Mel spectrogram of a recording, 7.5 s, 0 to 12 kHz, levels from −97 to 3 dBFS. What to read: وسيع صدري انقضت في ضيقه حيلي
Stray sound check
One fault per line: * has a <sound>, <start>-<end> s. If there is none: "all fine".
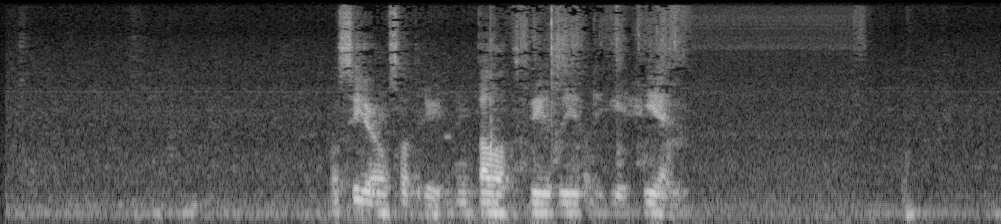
all fine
